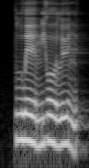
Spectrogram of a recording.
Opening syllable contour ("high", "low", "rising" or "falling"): falling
